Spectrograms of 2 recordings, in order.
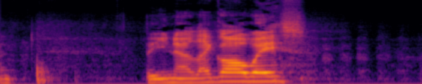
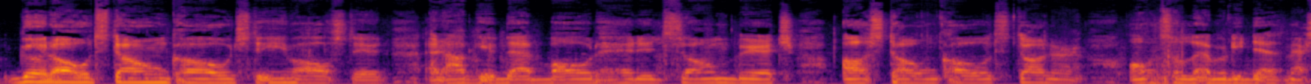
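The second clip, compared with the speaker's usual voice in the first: Stone Cold promo; slower than usual. Acted. Wrestler promo voice continues.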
